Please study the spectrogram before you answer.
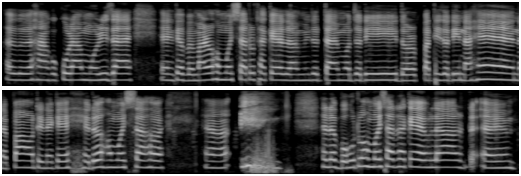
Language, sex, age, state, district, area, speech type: Assamese, female, 30-45, Assam, Golaghat, rural, spontaneous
